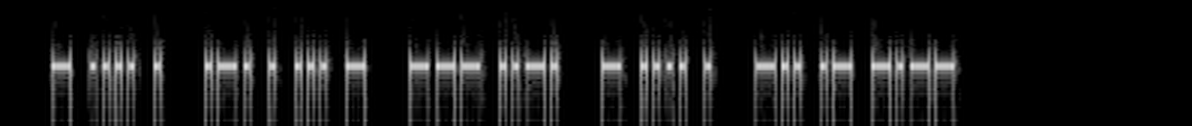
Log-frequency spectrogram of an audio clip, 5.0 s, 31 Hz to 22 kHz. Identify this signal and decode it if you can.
Morse code, heard as a keyed tone, about 44 wpm, 700 Hz. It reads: THE REST OF THE DAY
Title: Sets of 5 Words 45wpm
